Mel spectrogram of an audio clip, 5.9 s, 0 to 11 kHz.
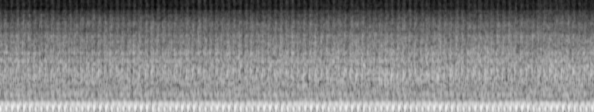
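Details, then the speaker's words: Marketplace diesel generator, started after reassembly: steady even chug about 146 beats a minute, no knocks or misses; engine running well though the generator still makes no power. "oh she's running really well been not making power still so we'll have to do a bit more digging"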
